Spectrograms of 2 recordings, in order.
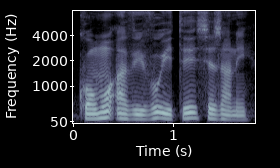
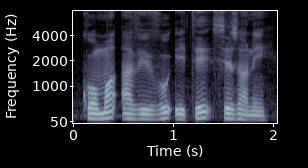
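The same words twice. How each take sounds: The two takes are said the same way.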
